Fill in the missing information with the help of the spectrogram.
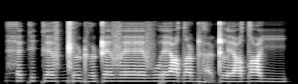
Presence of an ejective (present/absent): absent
